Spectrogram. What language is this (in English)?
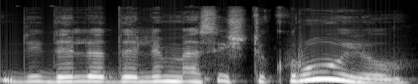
Lithuanian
